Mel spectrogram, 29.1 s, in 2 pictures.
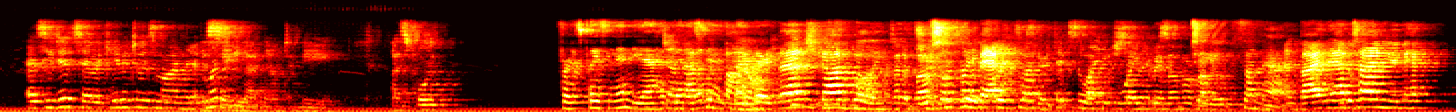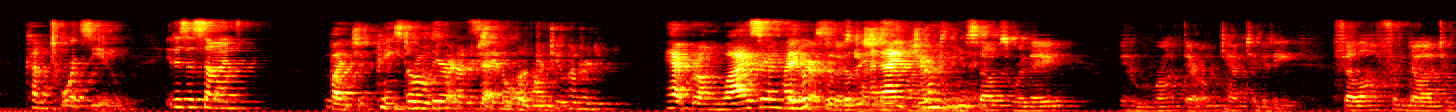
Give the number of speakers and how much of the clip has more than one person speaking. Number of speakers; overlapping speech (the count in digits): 7, about 39%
